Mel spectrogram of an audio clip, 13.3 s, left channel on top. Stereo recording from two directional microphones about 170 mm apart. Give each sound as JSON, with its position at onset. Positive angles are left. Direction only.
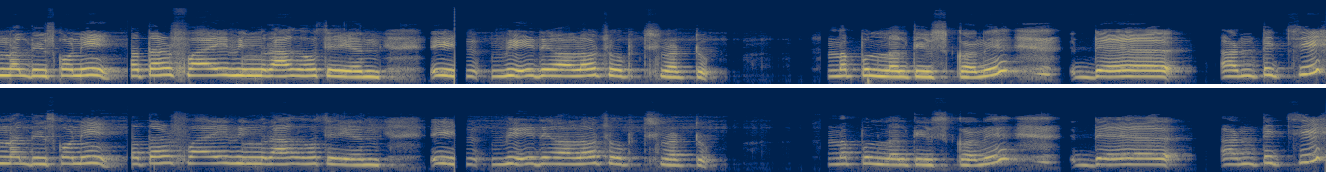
{"t": 0.0, "sound": "child singing", "side_deg": 30}
{"t": 1.3, "sound": "child singing", "side_deg": 55}
{"t": 8.3, "sound": "child singing", "side_deg": 45}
